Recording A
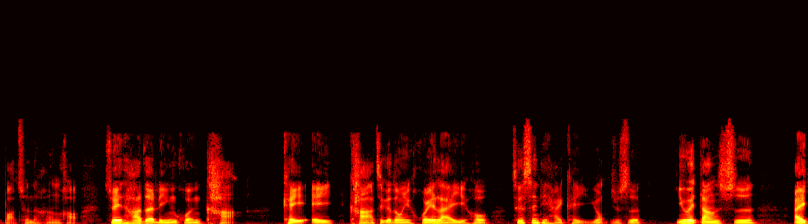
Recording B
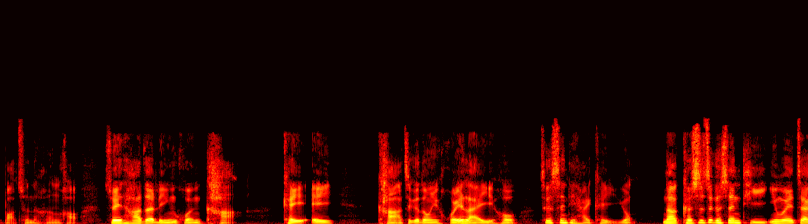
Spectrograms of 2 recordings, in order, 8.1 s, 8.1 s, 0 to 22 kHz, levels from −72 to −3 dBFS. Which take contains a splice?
A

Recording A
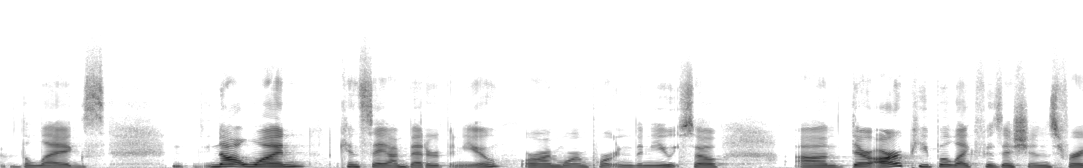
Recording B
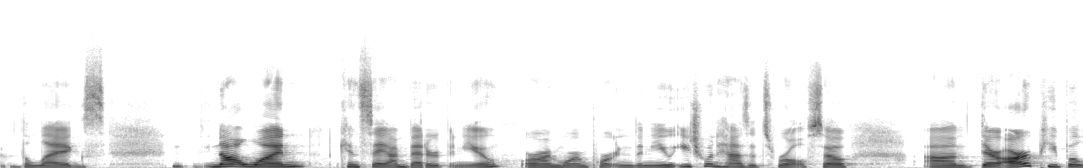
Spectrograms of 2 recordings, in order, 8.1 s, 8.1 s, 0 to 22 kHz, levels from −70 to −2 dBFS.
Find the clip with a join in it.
A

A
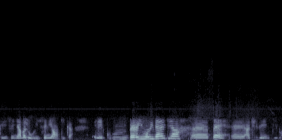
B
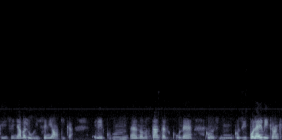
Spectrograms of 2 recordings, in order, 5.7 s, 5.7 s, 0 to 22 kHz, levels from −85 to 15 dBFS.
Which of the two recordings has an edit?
B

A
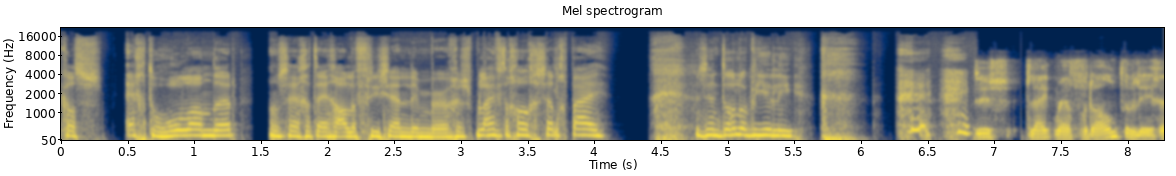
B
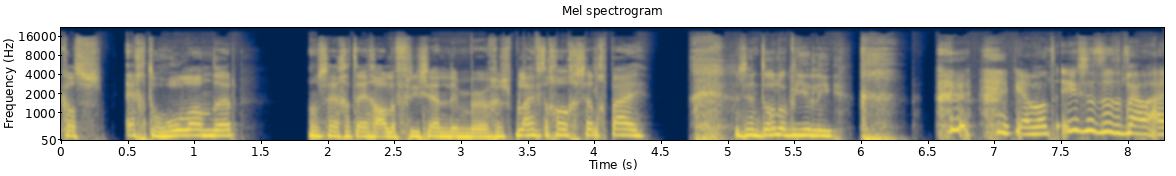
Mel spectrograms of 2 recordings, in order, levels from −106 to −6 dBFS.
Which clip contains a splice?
A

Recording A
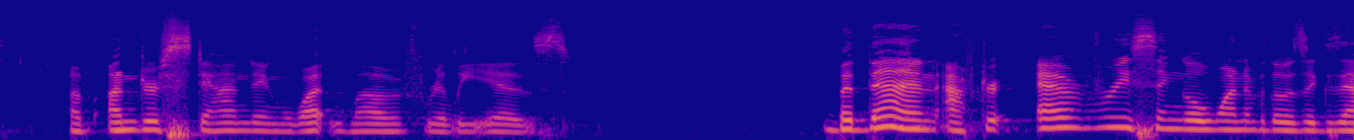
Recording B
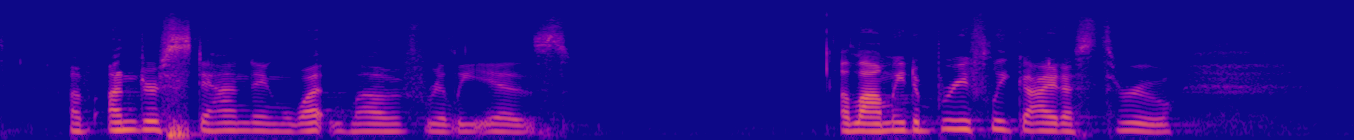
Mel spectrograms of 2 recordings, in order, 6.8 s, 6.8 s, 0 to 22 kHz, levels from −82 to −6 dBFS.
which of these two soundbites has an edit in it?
A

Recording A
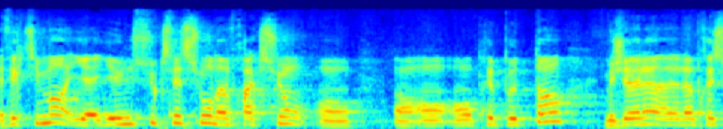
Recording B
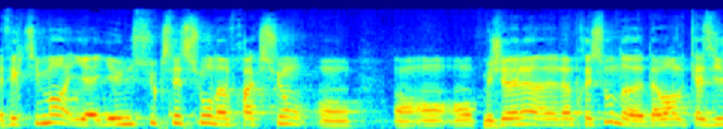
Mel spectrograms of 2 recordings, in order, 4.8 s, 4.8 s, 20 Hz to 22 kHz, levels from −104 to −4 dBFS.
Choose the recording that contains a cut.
B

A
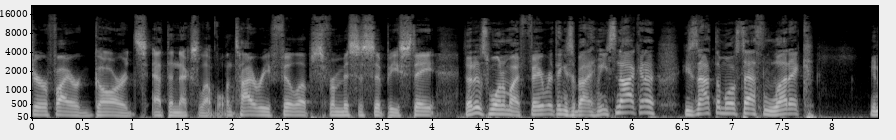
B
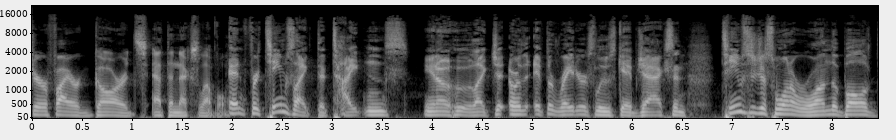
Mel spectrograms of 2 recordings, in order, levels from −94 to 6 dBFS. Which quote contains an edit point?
A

